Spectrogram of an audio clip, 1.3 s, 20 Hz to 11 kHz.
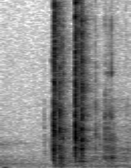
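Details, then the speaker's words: Akai GX-77 reel-to-reel deck after replacing a seized, stripped loading gear cam; lifter switch had seemed to jam when pushed down: crisp clicks as the up/down loader cycles, no grinding or binding; normal tape lifter operation. "Okay, this is the up and down loader switch. Up,"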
